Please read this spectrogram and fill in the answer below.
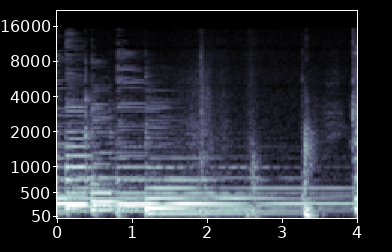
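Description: Two acoustic guitars playing the opening chords of a song, picked and strummed notes ringing on. The chords die away over the last second or so, broken by one more strum shortly before the end.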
